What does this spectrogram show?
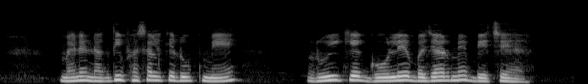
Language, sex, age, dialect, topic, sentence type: Hindi, male, 31-35, Awadhi Bundeli, agriculture, statement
